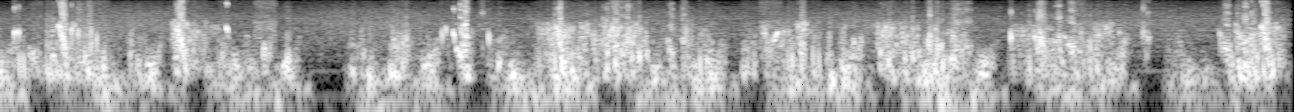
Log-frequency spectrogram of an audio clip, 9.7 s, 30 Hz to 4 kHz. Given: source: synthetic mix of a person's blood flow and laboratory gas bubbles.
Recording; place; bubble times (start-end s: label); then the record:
Doppler ultrasound of blood flow; precordium
0.10-0.86 s: bubbles
0.98-1.12 s: bubbles
1.29-2.10 s: bubbles
2.15-2.25 s: bubbles
2.65-2.72 s: bubbles
2.92-3.81 s: bubbles
4.01-4.88 s: bubbles
5.02-5.42 s: bubbles
5.58-6.21 s: bubbles
6.42-6.46 s: bubbles
6.58-6.92 s: bubbles
6.96-7.33 s: bubbles
7.58-8.52 s: bubbles
8.59-8.69 s: bubbles
9.15-9.71 s: bubbles
From the record:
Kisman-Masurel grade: 343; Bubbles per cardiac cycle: rolling drumbeat, 9 or more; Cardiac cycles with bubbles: 100%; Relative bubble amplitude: loud (0.450 to 0.775); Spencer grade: 3 (all of the cardiac periods contain showers or single bubble signals, but not dominating or overriding the cardiac motion signals); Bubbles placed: only in the low amplitude regions of the cardiac cycle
